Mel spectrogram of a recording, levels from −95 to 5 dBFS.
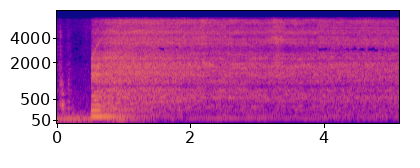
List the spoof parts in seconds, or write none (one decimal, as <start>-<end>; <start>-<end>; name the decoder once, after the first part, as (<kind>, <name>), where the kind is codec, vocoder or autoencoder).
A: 1.9-3.9 (codec, SNAC)

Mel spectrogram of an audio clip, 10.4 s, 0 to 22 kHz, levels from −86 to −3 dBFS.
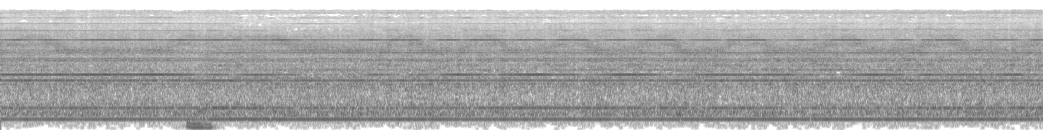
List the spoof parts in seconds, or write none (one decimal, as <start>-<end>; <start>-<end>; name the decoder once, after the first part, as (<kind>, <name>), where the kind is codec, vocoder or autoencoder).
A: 2.3-2.8 (vocoder, Vocos)

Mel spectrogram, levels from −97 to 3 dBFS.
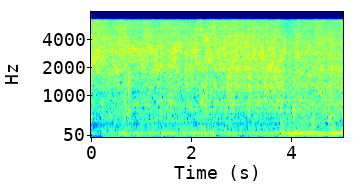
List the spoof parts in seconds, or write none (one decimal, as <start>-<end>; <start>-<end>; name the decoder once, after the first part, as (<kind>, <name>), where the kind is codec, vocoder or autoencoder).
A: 0.0-2.4 (codec, DAC); 4.2-5.0

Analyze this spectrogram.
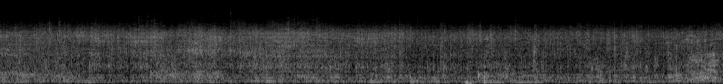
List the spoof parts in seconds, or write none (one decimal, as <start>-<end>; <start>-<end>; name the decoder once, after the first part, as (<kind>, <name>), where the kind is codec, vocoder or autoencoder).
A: none

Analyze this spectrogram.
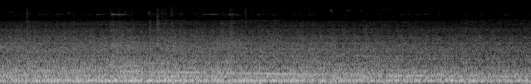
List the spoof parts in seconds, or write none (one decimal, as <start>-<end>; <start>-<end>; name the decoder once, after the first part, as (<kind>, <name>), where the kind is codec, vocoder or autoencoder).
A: none

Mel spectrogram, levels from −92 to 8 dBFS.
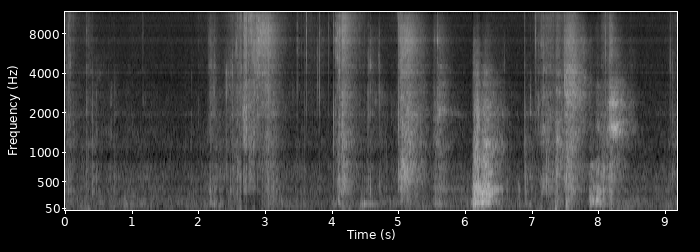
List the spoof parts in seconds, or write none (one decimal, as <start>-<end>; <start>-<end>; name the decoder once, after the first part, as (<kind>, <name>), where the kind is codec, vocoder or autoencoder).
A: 0.0-9.2 (codec, SNAC)

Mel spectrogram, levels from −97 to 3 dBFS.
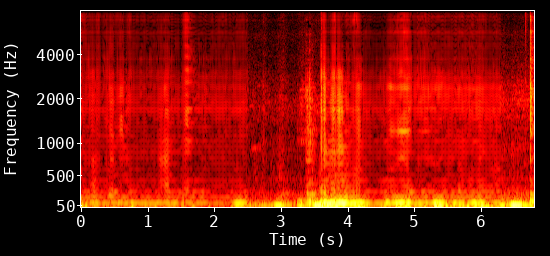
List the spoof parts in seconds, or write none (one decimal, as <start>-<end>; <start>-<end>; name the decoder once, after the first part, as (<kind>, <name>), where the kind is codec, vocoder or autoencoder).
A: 0.0-2.5 (vocoder, BigVGAN v2); 3.6-6.3

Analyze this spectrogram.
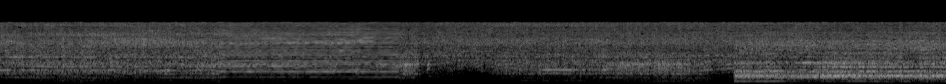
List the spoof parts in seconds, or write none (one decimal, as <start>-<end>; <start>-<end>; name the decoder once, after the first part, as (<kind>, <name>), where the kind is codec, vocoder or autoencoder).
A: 2.2-4.0 (vocoder, HiFi-GAN)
